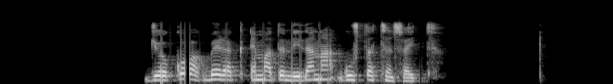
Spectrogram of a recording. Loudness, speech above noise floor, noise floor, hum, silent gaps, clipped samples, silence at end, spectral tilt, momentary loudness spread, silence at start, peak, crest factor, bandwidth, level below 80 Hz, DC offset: -15 LUFS; 63 dB; -78 dBFS; none; none; under 0.1%; 1.75 s; -4 dB/octave; 6 LU; 1.45 s; -2 dBFS; 16 dB; 7.8 kHz; -48 dBFS; under 0.1%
